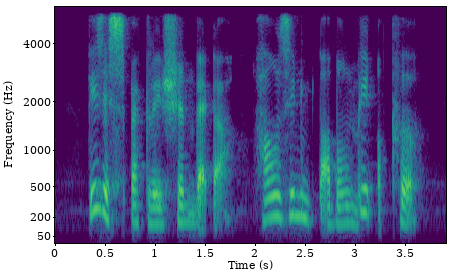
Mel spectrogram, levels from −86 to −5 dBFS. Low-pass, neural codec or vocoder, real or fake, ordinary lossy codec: 5.4 kHz; autoencoder, 22.05 kHz, a latent of 192 numbers a frame, VITS, trained on one speaker; fake; none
